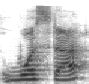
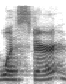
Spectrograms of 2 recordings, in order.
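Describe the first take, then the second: First: The word ends with an 'ah' sound. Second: The word ends with an 'er' sound. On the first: "trading the E R for an A H as the accent often allows" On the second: "that is how you pronounce that word"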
